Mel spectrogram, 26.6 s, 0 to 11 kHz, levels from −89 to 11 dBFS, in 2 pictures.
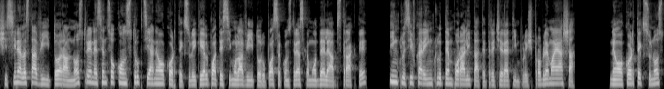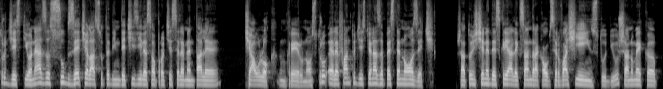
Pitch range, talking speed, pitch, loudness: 120-145 Hz, 155 wpm, 130 Hz, -17 LUFS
